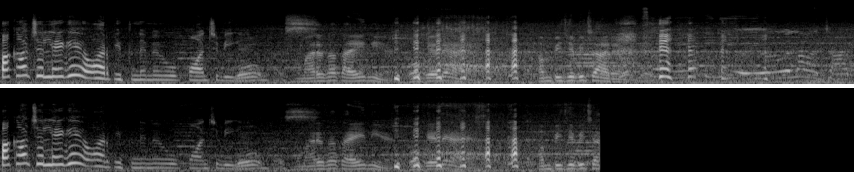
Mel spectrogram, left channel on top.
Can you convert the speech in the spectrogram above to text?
कहाँ चले गए? और इतने में वो पहुंच भी वो गए। हमारे साथ आए ही नहीं है, वो अकेले आए हैं। हम पीछे पीछे आ रहे हैं।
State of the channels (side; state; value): right; drops out; at 6.0 s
